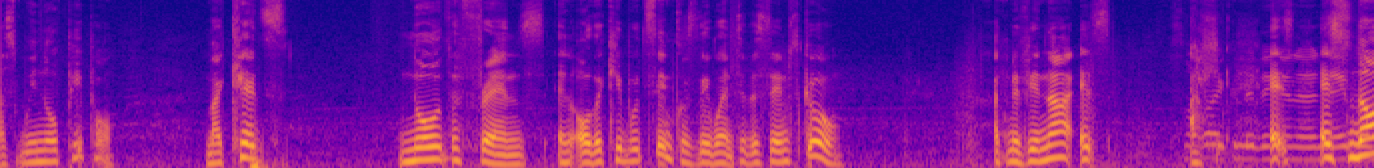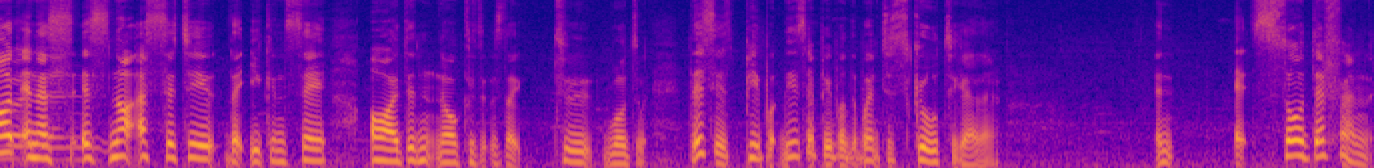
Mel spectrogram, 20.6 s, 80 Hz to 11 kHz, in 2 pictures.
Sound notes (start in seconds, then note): 7.2 hebrew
